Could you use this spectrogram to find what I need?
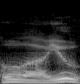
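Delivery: rough, very gruff voice. Narrating an encounter as players walk up, voicing them in a very gruff voice. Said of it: "they say in a very gruff voice".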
